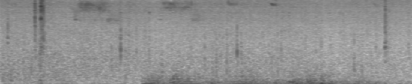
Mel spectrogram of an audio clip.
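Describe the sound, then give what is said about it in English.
Steady rain hisses throughout while a deep, rolling rumble of thunder swells in about a third of the way through and keeps grumbling low underneath, loud, with no voices. “Come on in out the rain, then.”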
